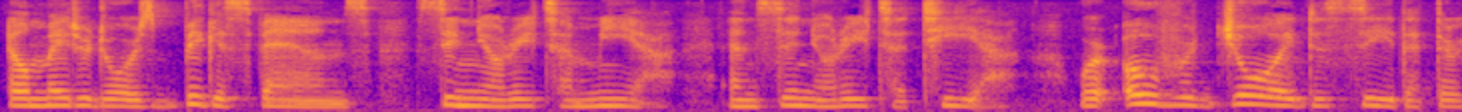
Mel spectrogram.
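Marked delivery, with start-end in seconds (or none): none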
